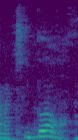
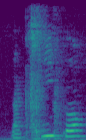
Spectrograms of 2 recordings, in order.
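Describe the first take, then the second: First: "creeper" said French-style as kipeur; the French way of saying "creeper" that he waves off; rejected pronunciation. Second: "creeper" said the English way, creepor with a rolled r; corrected pronunciation. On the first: Gamer showing viewers the wrong way, French "creeper". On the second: Gamer correcting his own word to viewers, English-style "creeper". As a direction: say "creeper" like the English word, not the French kipeur. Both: Shown as a demonstration. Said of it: "pas d'un creeper".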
